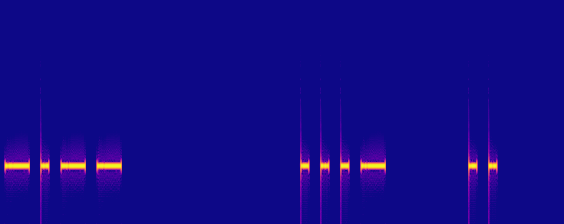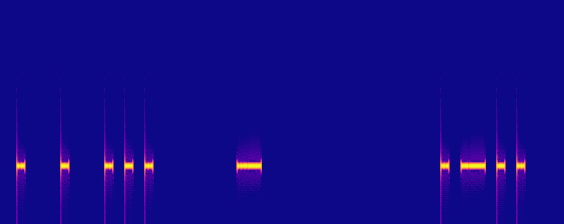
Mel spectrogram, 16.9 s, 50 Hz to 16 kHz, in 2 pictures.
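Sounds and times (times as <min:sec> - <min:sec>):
morse code beeps: 0:00.1 - 0:01.9, 0:04.5 - 0:05.8, 0:07.0 - 0:07.5, 0:08.7 - 0:10.8, 0:12.0 - 0:12.4, 0:15.1 - 0:16.4.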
